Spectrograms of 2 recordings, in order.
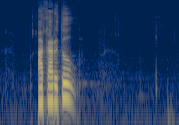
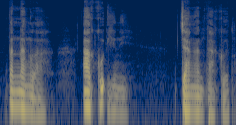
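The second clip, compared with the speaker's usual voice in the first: tender; 6 semitones lower, 6 dB quieter than usual. Acted. Jesus' comforting words quoted.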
